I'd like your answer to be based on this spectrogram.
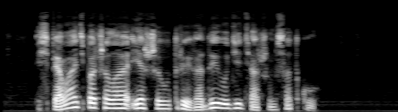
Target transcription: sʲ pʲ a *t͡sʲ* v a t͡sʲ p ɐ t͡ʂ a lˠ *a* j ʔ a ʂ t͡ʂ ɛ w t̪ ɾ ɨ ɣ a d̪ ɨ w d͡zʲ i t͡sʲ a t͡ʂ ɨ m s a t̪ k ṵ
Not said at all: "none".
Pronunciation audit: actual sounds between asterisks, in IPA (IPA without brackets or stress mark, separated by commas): none, a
